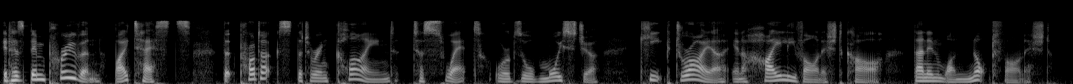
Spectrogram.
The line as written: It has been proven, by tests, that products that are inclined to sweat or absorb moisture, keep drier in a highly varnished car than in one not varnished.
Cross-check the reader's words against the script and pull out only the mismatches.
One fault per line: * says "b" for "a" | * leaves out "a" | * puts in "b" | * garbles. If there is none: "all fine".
all fine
